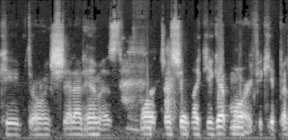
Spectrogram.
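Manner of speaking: hushed half-whisper, under the breath. Playing a character who tips a smith a coin: half-whispering. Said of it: "just whispers to him".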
